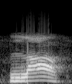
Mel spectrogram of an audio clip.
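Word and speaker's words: laugh: Silent है। लाफ जी एफ जी एच को एफ पढ़ते हैं।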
